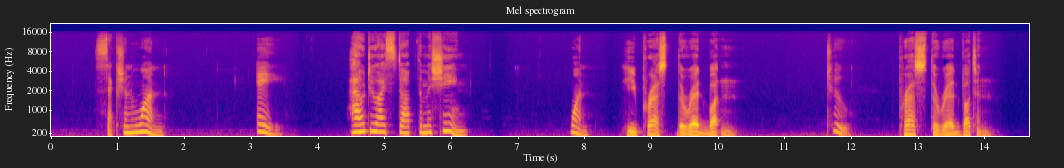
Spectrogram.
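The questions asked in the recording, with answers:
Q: How do I stop the machine?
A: 2: Press the red button.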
